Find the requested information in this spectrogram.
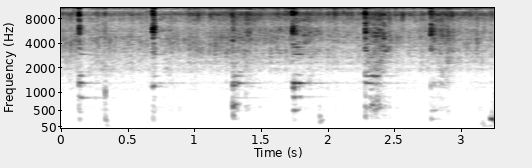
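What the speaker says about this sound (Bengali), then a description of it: "এখন বুট ভাজা হচ্ছে" Chickpeas frying in a pan, with sharp scraping strokes of a spatula stirring them at a steady rhythm over a faint, soft sizzle, close and fairly quiet with no talking.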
